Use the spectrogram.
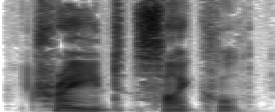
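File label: "trade cycle", British English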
